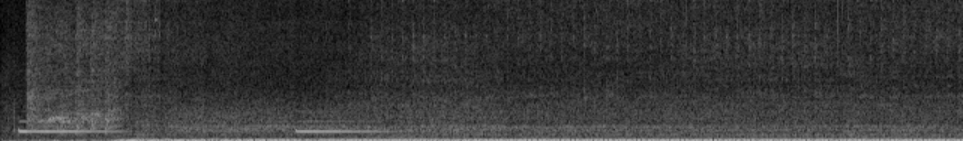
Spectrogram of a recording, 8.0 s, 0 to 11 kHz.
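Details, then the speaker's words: 2013 Dodge Ram under diagnosis for a LIN bus fault (U1009-00): engine cranks, fires and settles into a loud, puffing idle from an exhaust leak. "listen to that exhaust leak"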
